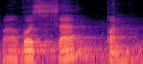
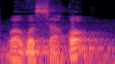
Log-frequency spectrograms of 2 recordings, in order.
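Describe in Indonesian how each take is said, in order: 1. Kata terakhir berakhir dengan bunyi n. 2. Kata terakhir berakhir dengan vokal, tanpa n. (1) "tanwin an yang ada di akhir" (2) "Kalau dipraktekkan cara berhentinya"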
